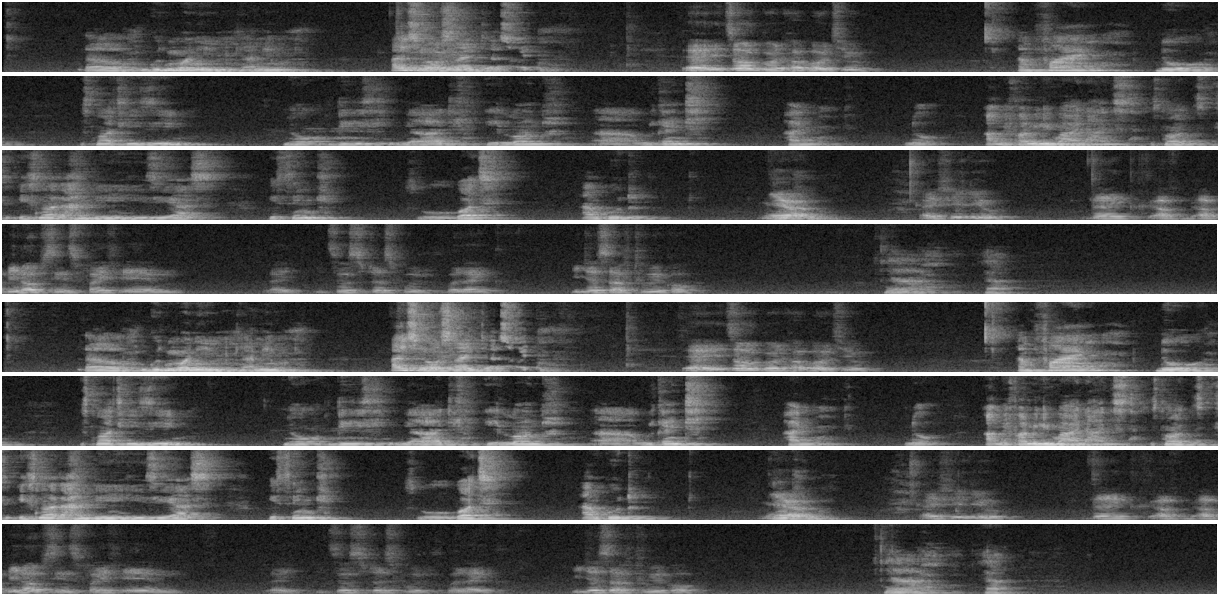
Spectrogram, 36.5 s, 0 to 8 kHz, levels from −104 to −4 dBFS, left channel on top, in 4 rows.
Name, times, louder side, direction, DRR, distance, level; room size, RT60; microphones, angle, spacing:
voice 1, 0.6-2.4 2.9-4.2 7.4-8.4 8.7-9.3 9.7-10.6 11.2-14.5 15.0-15.5 15.9-16.2 16.5-19.9 20.2-20.8 21.4-22.0 22.6-23.2 24.0-24.4 34.0-34.9, right 4 dB, 25° right, 0.3 m, -30 dB
voice 2, 3.0-3.5 5.1-6.4 11.4-11.7 23.9-24.3 25.1-25.7 26.4-28.7 29.4-29.5 29.8-31.0 31.6-32.5, left 2 dB, 40° left, 1.3 m, -35 dB
3.9 x 2.2 x 3.6 m
head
